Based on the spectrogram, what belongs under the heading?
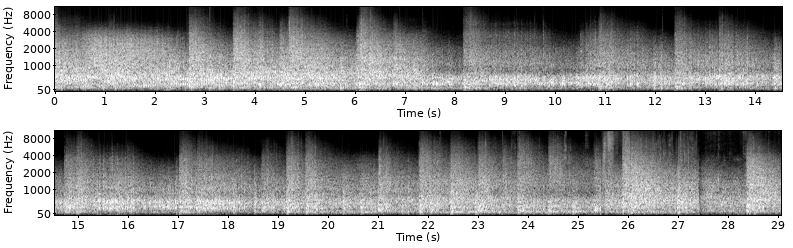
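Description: Aerial fireworks display, shells bursting in a rapid run of sharp bangs, sometimes several a second, over a steady dense rumble of noise.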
